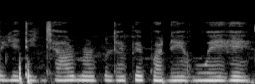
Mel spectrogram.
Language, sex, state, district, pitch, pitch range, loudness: Hindi, female, Delhi, New Delhi, 185 Hz, 180-190 Hz, -17 LUFS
